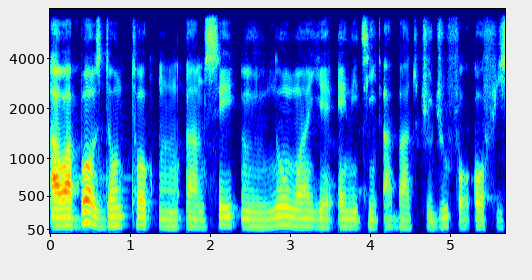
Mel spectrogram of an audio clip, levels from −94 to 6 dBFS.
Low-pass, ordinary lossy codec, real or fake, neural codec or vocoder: 7.2 kHz; none; fake; codec, 24 kHz, 6 kbps, HILCodec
